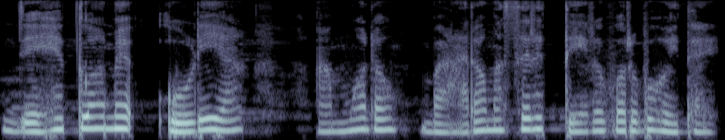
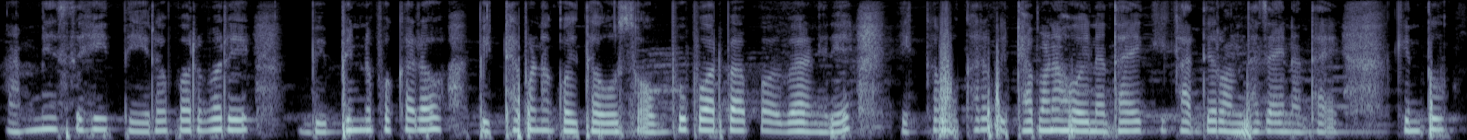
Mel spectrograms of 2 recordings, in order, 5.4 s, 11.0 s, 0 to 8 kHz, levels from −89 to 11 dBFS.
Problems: constant background noise, continuous background conversations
